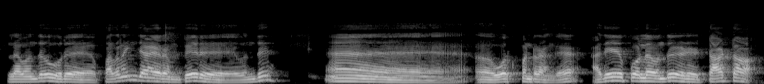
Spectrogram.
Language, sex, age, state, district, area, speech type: Tamil, male, 30-45, Tamil Nadu, Krishnagiri, urban, spontaneous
